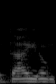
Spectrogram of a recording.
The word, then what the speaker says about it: Tyron: Quien te habla se dice Tyron, pero se escribe Tirone en las redes sociales, con Y.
